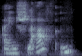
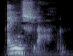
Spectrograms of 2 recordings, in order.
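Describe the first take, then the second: First: The stress is on the second syllable. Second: The stress is on the first syllable. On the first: The speaker calls it wrong. "You wouldn't say" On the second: The speaker calls it right. "You would say"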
